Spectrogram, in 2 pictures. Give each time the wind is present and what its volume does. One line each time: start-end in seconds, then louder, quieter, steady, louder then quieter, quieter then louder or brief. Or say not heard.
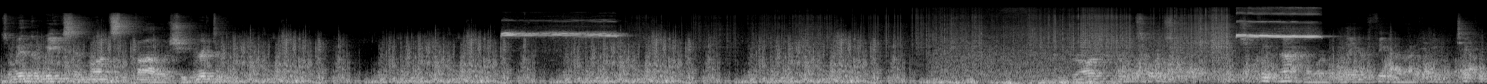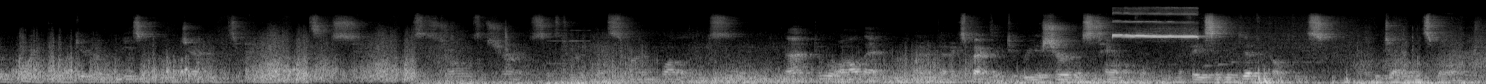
0.0-29.6 steady.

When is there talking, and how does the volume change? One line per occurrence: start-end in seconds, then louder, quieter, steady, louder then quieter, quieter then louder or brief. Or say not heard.
0.0-2.2 brief
10.5-29.6 quieter then louder.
